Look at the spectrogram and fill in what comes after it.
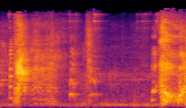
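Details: Pet Jack Russell Terrier barking: a harsh, broadband bark burst near the start, a softer short bark in the middle, and another rough, noisy bark at the end; a person exclaims just before.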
